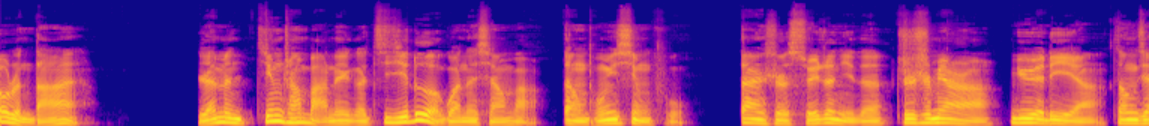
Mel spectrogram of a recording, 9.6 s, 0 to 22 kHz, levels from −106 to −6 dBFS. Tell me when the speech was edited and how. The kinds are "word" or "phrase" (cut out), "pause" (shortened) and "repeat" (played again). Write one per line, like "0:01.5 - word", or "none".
none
